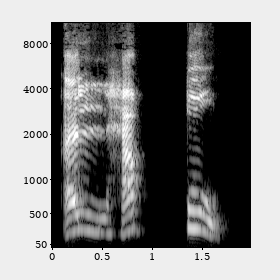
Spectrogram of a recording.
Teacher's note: So there is no qalqala here, even with this qaf, the first qaf, because I close the articulation point. I close the articulation point and start the pronunciation of qaf with sukun, and open the articulation point and pronounce the qaf with dhamma.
